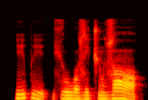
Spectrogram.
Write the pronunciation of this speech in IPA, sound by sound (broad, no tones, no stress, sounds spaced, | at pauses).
i p i | ç u w o z i t͡ʃ ũ z ɒ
